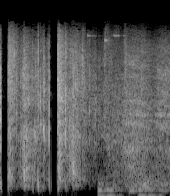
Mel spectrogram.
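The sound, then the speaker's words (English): Two sharp, loud gunshots from a police sergeant's handgun during a struggle with a man, each a harsh burst that starts suddenly, followed by a low steady hum. “Shots fired. Subject is down.”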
